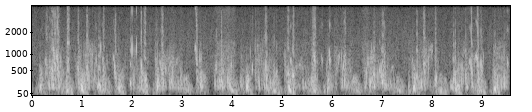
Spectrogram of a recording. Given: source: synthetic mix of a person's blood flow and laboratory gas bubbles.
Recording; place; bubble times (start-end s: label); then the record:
Doppler ultrasound of blood flow; precordium
0.25-0.79 s: bubbles
0.86-1.55 s: bubbles
1.62-1.76 s: bubbles
1.94-2.35 s: bubbles
2.46-3.06 s: bubbles
3.25-3.54 s: bubbles
3.63-4.08 s: bubbles
4.17-4.30 s: bubbles
4.36-4.94 s: bubbles
5.04-5.74 s: bubbles
5.79-5.83 s: bubbles
5.92-6.01 s: bubbles
6.05-6.43 s: bubbles
6.62-7.29 s: bubbles
7.54-8.17 s: bubbles
8.34-9.10 s: bubbles
9.23-9.56 s: bubbles
From the record:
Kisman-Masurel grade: 342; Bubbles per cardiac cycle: rolling drumbeat, 9 or more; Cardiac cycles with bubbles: 100%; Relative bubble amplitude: moderate (0.250 to 0.450); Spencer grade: 3 (all of the cardiac periods contain showers or single bubble signals, but not dominating or overriding the cardiac motion signals); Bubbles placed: anywhere in the cardiac cycle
